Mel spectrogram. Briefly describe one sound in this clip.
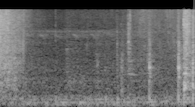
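Loose soil is tossed from a shovel and patters onto a heap outdoors.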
